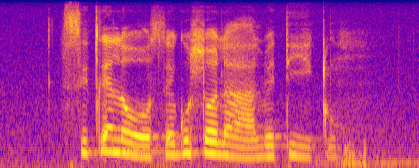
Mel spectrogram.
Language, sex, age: Swati, male, 18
